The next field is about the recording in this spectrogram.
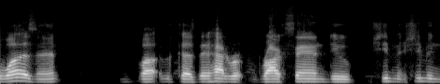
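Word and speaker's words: Roxanne: you didn't catch that she got got her name wrong no what she say she called roxan Roseanne I'm screaming call her Rosanne Perez not Rosanne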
